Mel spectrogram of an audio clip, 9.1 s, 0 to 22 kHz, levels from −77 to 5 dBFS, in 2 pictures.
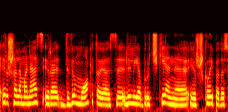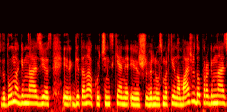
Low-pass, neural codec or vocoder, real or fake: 7.2 kHz; none; real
